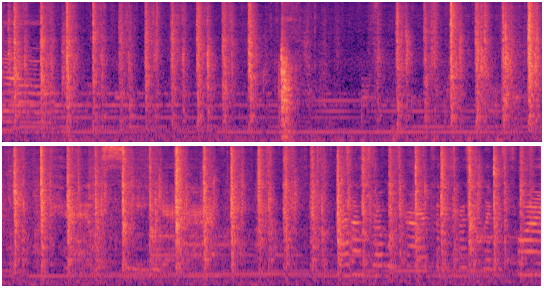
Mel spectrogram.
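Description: A deck of tarot cards being shuffled by hand, a quick, uneven run of light card clicks and flicks with one sharper tap about three seconds in, over soft background music with long held tones.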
